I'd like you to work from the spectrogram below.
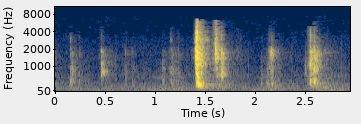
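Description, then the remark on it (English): A studio door across the hall opens: a few small clicks and rattles of the handle, then a louder thump and scrape as it swings, with a final knock. No one speaks. “That studio across the hall has a sign on the door that says Lucky Strike.”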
